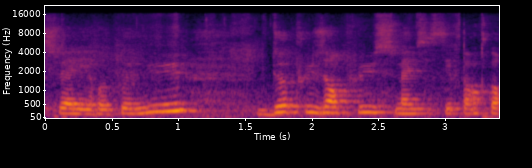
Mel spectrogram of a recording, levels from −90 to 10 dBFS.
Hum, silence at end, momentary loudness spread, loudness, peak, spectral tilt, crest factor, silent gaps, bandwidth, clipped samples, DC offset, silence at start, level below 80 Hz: none; 0 s; 8 LU; -25 LUFS; -8 dBFS; -6 dB/octave; 16 dB; none; 17 kHz; under 0.1%; under 0.1%; 0 s; -52 dBFS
